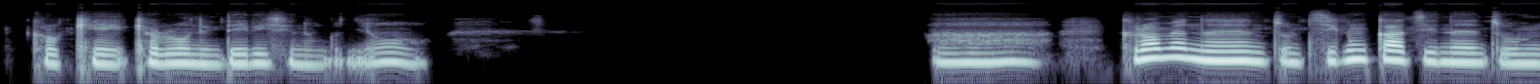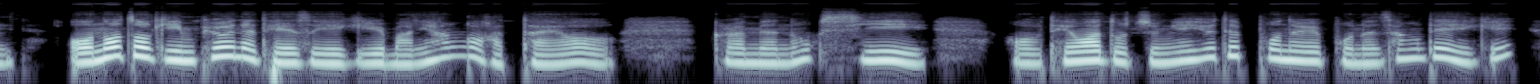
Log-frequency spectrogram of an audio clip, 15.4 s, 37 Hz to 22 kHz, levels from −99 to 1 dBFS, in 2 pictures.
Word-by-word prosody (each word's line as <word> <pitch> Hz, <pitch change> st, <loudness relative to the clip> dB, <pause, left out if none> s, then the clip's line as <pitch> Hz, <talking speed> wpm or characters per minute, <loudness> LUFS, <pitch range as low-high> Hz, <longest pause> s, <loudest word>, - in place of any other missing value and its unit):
그렇게 175 Hz, -1 st, -3 dB
결론을 185 Hz, -2 st, 0 dB
내리시는군요. 185 Hz, +2 st, -5 dB, 2.5 s
아. 195 Hz, 0 st, -2 dB, 0.3 s
그러면은 240 Hz, -5 st, +4 dB
좀 195 Hz, -1 st, -4 dB
지금까지는 215 Hz, -3 st, +1 dB
좀 180 Hz, -1 st, -3 dB, 0.3 s
언어적인 250 Hz, -, +6 dB
표현에 295 Hz, +1 st, +4 dB
대해서 190 Hz, -4 st, 0 dB
얘기를 180 Hz, +1 st, -1 dB
많이 170 Hz, +2 st, -3 dB
한 285 Hz, +7 st, -2 dB
것 300 Hz, -, -2 dB
같아요. 180 Hz, -1 st, -4 dB, 0.5 s
그러면 185 Hz, -1 st, -2 dB
혹시 225 Hz, -4 st, -1 dB, 0.4 s
어 180 Hz, -1 st, -4 dB
대화 220 Hz, +4 st, +4 dB
도중에 205 Hz, +1 st, -2 dB
휴대폰을 260 Hz, -6 st, 0 dB
보는 180 Hz, -3 st, -4 dB
상대에게 260 Hz, -, -2 dB
200 Hz, 255 characters per minute, -19 LUFS, 185-235 Hz, 2.5 s, 언어적인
